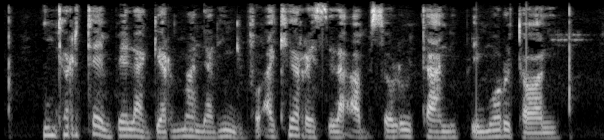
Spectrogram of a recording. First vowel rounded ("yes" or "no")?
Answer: no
